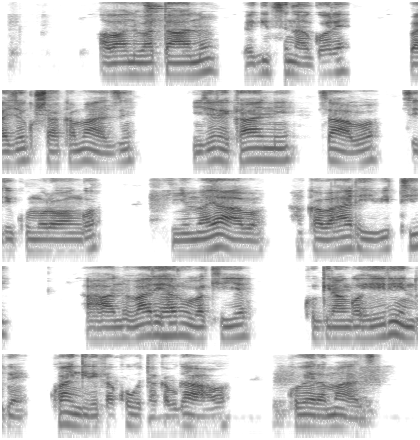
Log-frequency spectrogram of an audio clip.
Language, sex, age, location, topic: Kinyarwanda, male, 25-35, Kigali, health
